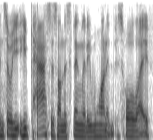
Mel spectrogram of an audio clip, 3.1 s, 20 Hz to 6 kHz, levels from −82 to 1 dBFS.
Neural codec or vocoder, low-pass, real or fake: none; 5.4 kHz; real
